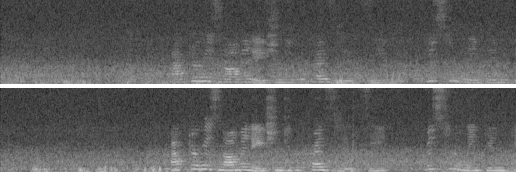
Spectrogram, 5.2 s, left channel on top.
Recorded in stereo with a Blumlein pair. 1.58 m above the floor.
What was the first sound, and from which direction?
A woman speaking, 50° right.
